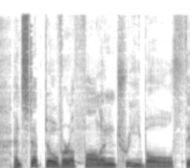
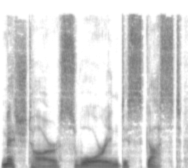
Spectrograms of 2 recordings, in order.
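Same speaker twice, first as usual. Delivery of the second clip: usual speaking voice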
